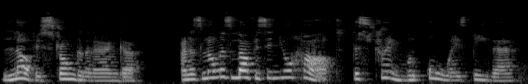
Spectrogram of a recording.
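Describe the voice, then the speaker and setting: A patient, gentle storybook mother, voiced by a woman reader, soothing her little ones. Her delivery is very expressive, with a light creak in the voice. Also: fairly high pitch, normal speed. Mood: patient, loving. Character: gentle, reassuring mother of young twins. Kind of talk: children's picture book read aloud.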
